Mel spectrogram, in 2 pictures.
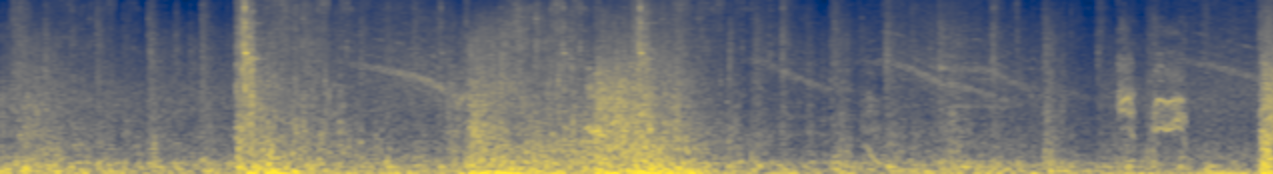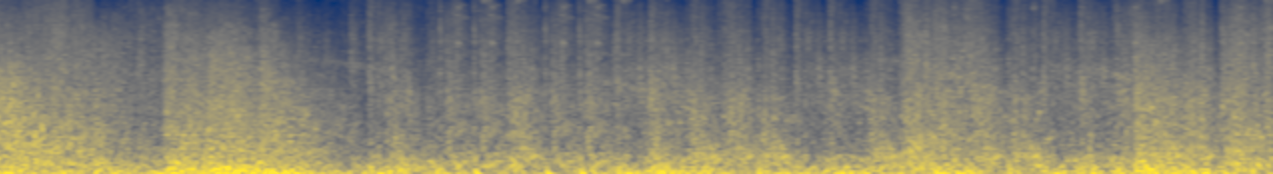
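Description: Game gunfire rattles rapidly.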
